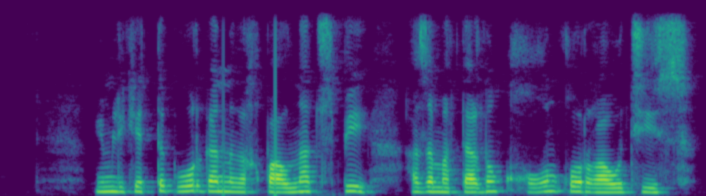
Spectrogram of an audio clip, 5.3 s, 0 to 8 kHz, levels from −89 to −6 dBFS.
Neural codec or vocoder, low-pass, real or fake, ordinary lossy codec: none; 7.2 kHz; real; none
